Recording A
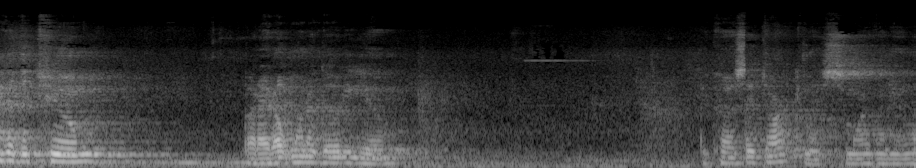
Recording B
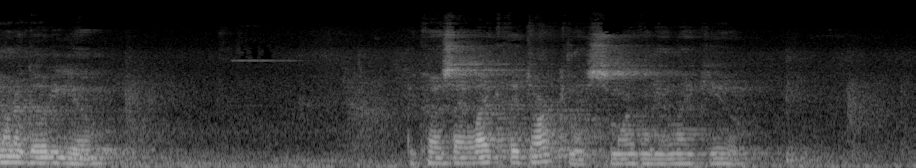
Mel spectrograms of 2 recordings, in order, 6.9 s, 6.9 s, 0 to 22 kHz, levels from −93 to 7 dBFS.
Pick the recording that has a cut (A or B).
A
